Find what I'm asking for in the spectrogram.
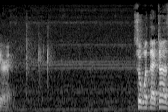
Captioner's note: gentle vibrating noise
